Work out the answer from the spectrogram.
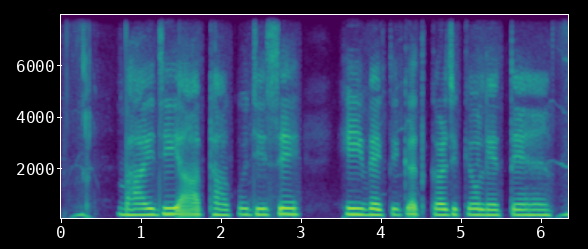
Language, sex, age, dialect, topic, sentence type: Hindi, female, 18-24, Awadhi Bundeli, banking, statement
